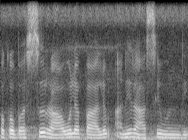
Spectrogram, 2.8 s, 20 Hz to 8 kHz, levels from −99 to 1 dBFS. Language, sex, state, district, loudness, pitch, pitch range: Telugu, female, Andhra Pradesh, Srikakulam, -15 LUFS, 195 Hz, 175-200 Hz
